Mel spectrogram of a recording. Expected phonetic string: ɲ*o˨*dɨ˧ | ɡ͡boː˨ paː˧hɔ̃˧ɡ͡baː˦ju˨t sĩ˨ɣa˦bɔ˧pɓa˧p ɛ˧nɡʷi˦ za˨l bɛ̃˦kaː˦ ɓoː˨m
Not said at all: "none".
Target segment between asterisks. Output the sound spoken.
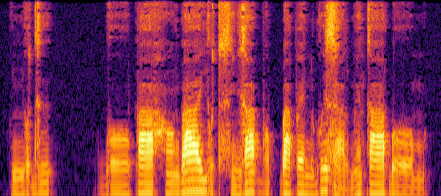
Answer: o˨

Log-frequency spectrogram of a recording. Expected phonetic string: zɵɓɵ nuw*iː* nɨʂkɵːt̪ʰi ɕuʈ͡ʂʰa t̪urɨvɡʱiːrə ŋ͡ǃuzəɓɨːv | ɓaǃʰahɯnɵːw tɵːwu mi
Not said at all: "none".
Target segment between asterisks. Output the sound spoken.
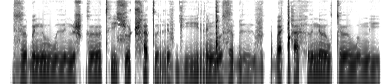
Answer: ɨː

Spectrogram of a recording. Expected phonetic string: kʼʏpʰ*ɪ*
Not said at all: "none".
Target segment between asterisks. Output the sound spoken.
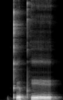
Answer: ɪ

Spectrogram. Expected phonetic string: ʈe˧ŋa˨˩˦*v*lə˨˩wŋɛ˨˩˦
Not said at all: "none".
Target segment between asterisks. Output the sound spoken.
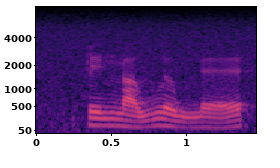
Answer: w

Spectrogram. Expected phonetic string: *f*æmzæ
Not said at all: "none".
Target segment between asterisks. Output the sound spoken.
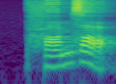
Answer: f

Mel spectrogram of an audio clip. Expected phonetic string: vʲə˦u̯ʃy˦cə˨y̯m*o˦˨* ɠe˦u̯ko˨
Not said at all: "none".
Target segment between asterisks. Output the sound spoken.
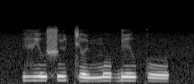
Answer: o˦˨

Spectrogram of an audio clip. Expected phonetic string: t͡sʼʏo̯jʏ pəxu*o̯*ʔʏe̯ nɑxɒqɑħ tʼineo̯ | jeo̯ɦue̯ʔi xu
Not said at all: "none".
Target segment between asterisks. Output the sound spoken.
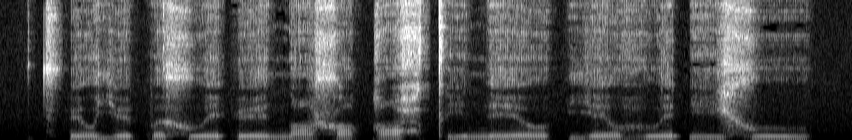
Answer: e̯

